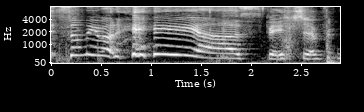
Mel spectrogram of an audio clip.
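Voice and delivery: quoting through high laughter; laughing. Real, not acted. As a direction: giggle out the quote. Laughing imitation of teammate.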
